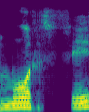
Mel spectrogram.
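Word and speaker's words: μορφή: Como eu disse no início, morfologia vem do grego, é a palavra morfê, tá bom? Ou morfê, se você quiser pronunciar mais próximo da palavra grega, com a palavra logia ou logos, tá?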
